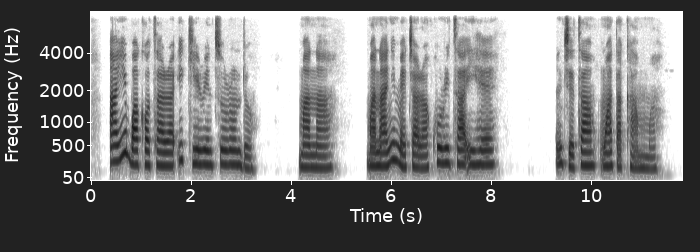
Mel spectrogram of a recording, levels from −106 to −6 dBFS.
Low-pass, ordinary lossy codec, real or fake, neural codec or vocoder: 7.2 kHz; none; real; none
